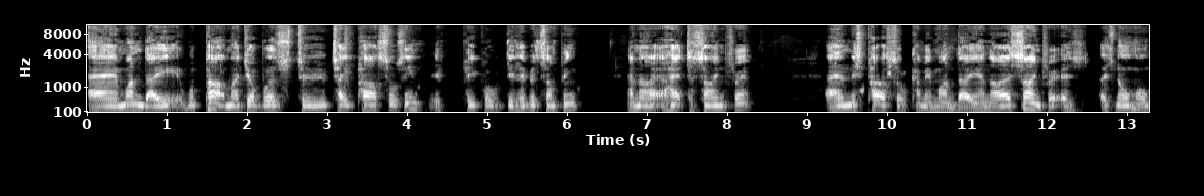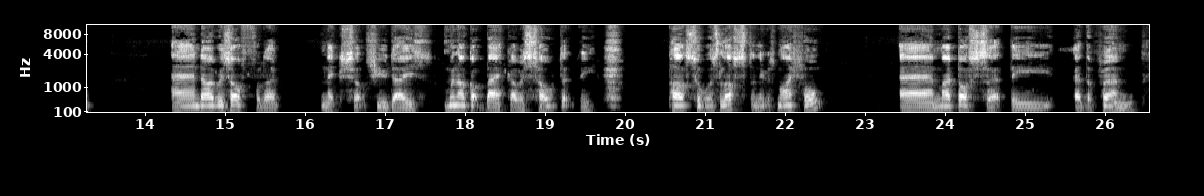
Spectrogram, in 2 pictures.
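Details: Stuttering (stammer) in an adult man, present since about age seven after childhood trauma; he later took a three-day therapy course but says he still gets stuck on some words.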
